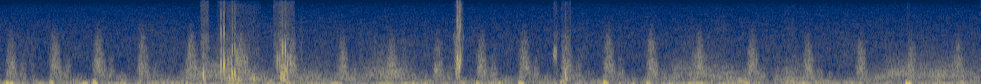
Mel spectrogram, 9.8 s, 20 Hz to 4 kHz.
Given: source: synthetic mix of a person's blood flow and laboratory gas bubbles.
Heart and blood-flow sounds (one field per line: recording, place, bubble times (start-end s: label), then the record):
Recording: Doppler ultrasound of blood flow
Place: subclavian vein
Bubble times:
2.01-2.09 s: bubbles
2.18-2.62 s: bubbles
2.74-2.95 s: bubbles
4.53-4.65 s: bubbles
5.53-5.59 s: bubbles
5.62-5.71 s: bubbles
From the record:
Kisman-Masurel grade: 223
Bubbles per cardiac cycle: several, 3 to 8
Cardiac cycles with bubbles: 10 to 50%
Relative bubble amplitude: loud (0.450 to 0.775)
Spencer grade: 2 (many but less than half of the cardiac periods contain bubble signals, singularly or in groups)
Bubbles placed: anywhere in the cardiac cycle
